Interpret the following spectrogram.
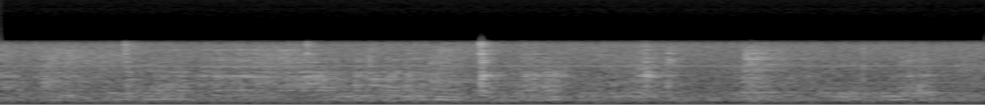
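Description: Faint, light clicks, about one a second and unevenly spaced, over a steady hiss: a hand-made metal habaki (blade collar) being slid and seated onto a katana blade for a first fitting.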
